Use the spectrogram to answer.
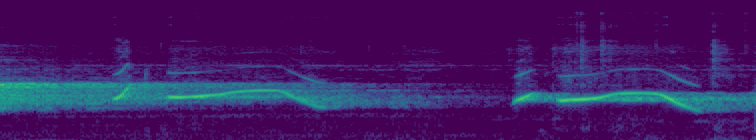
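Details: Nias hill myna (Gracula robusta), a talking pet being coached to greet, gives two clear, fluty whistled phrases, each sliding up and down, separated by a brief silence.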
